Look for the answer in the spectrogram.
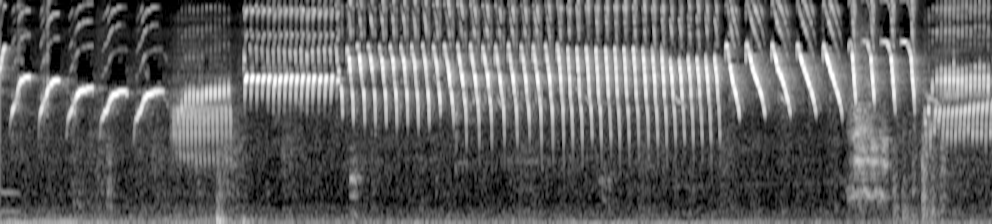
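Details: A Gloster canary sings to draw other canaries into song, opening with repeated hooked whistles, then a long even trill of rapid high pulses lasting several seconds, ending in swept notes.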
